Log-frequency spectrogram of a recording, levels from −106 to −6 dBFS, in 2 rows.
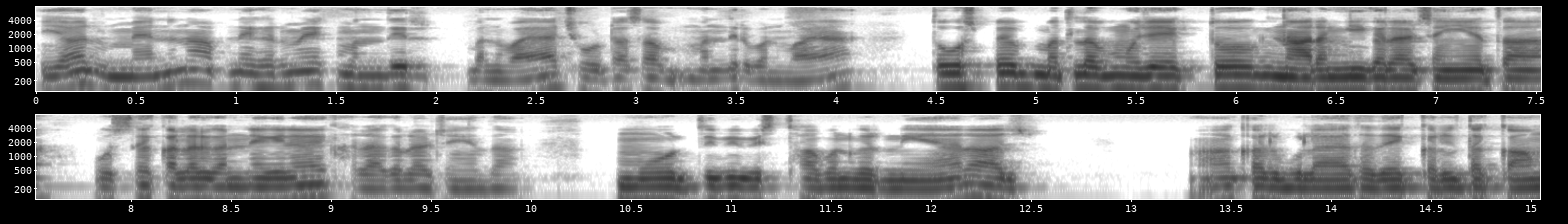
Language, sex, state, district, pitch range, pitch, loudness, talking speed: Hindi, male, Uttar Pradesh, Jyotiba Phule Nagar, 105-130 Hz, 115 Hz, -36 LUFS, 190 wpm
